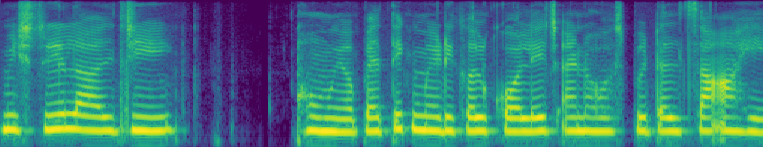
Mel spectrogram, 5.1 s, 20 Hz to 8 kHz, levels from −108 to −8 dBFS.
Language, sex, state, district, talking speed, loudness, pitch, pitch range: Marathi, female, Maharashtra, Aurangabad, 95 wpm, -15 LUFS, 245 Hz, 240-255 Hz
